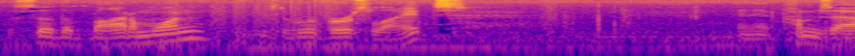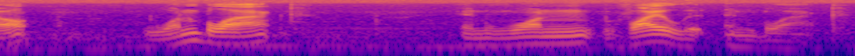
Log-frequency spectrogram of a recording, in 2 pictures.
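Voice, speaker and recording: A man hosting a repair vlog, talking casually through hands-on work in a halting, thinking-aloud way with frequent "you know" tags. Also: medium pitch, expressive, a little hiss or hum, low-quality recording. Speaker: host of a DIY repair vlog. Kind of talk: casual hands-on tutorial narration.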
